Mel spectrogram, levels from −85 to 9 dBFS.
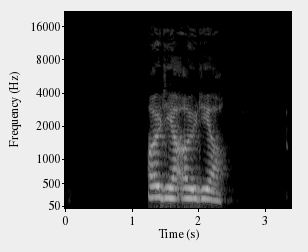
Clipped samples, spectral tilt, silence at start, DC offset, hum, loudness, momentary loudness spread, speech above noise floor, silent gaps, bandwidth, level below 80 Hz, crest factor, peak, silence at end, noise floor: under 0.1%; -7 dB/octave; 1.25 s; under 0.1%; none; -26 LUFS; 10 LU; over 65 dB; none; 16 kHz; -70 dBFS; 18 dB; -12 dBFS; 1.05 s; under -90 dBFS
